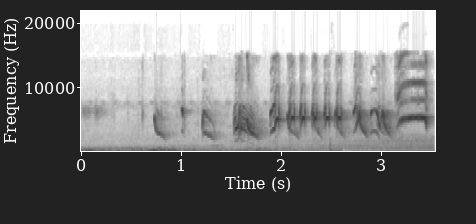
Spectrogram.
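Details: Duet of male and female bar-winged prinia used to rouse other birds; scattered buzzy descending sweeps building into a dense run of high notes and ending with bright arched chirps.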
